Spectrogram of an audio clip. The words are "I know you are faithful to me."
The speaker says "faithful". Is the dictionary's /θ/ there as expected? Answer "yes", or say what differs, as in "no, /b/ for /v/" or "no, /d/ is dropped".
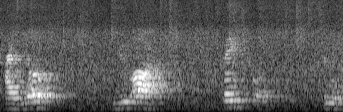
no, /s/ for /θ/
